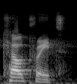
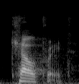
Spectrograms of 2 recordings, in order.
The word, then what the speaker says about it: culprit: Et culprit, c'est un coupable. Et culprit, ok? Avec l'accentuation sur la première syllabe. Culprit, culprit.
